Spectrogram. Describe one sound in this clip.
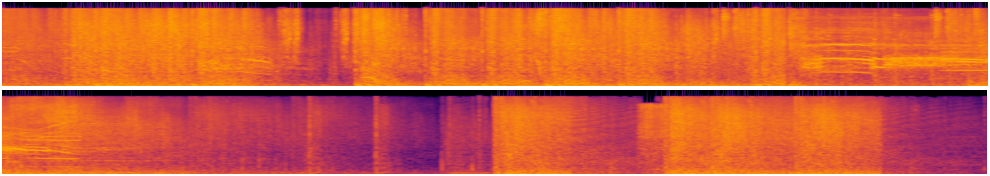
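Gunfire and explosions from a game crackle and boom loudly.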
